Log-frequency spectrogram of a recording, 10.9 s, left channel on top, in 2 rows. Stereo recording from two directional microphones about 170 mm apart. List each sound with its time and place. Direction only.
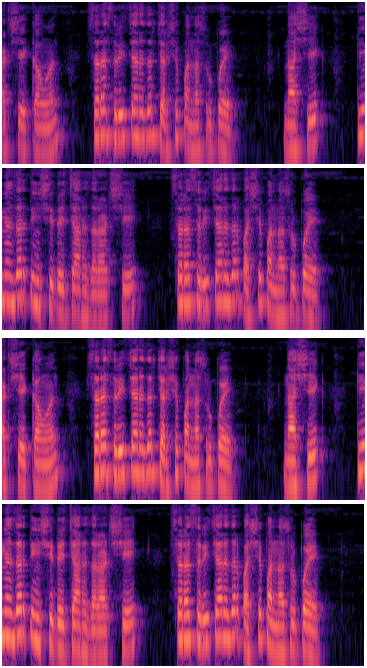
0.0 s speech: 25° right (ahead or behind)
